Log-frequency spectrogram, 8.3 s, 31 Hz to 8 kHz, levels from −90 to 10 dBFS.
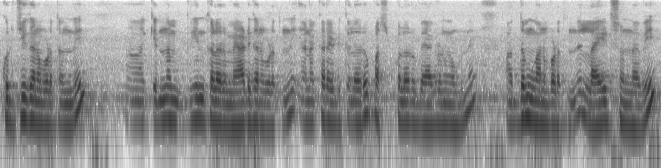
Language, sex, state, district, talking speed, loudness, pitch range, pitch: Telugu, male, Telangana, Hyderabad, 140 wpm, -19 LUFS, 135-155 Hz, 140 Hz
